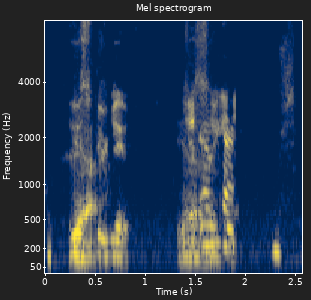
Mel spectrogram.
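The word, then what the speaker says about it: Hüsker Dü: That U with the 2 dots over it is pronounced oo. Husker Du.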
